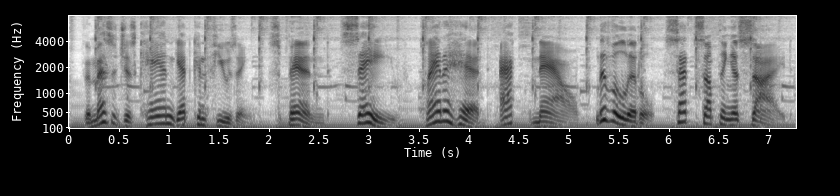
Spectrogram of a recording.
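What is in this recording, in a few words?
Hard Sell, Voice Actor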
